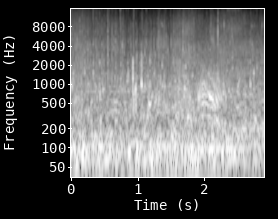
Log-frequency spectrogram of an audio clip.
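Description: Untreated toxic chemical waste from factories gushes steadily from a major pipe outlet straight into a river, a continuous rushing and splashing with a low rumble underneath, holding an even level throughout.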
